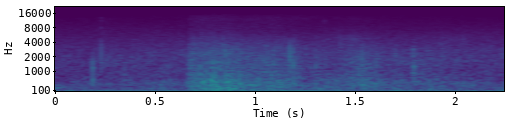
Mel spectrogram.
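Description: Duvet rustling as it is pulled up over the head: a short swell of soft cloth noise a little over half a second in, over a low steady hum.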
